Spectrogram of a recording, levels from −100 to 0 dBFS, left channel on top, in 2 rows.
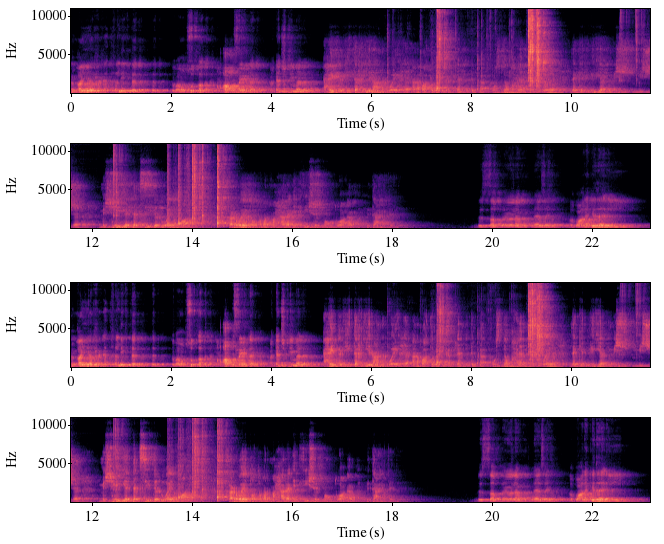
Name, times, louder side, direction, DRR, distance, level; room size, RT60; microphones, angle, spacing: voice 1, 0.0-1.3 1.6-1.7 2.0-3.0 3.4-3.7 4.1-4.8 19.7-21.3 21.6-22.6, equal, 65° right, -1 dB, 5.5 m, -31 dB
voice 2, 3.0-3.7 5.0-18.1, right 1 dB, 50° right, 1 dB, 6.1 m, -34 dB
sound 1, 6.3-7.7 8.1-8.9 9.1-9.5 11.0-11.1 11.3-11.4 12.4-12.5 13.5-14.7, left 5 dB, 25° left, 3.5 m, -28 dB
27.0 x 18.0 x 9.7 m, 1.4 s
head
